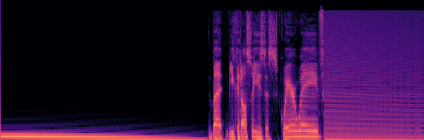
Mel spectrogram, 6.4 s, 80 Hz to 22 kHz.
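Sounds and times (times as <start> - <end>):
pure sine tone for a sound-design boom sliding down in pitch: 0.0 - 3.1, 4.9 - 6.3
speech: 3.2 - 5.2.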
